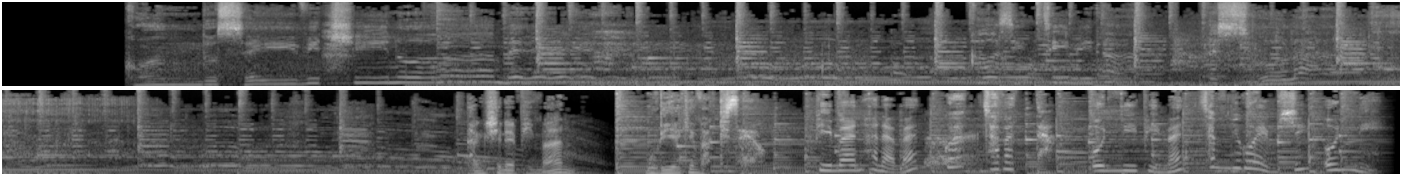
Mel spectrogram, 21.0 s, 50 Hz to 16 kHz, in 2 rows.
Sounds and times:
Music: 0:01.0 - 0:20.9
Speech: 0:14.0 - 0:16.2.

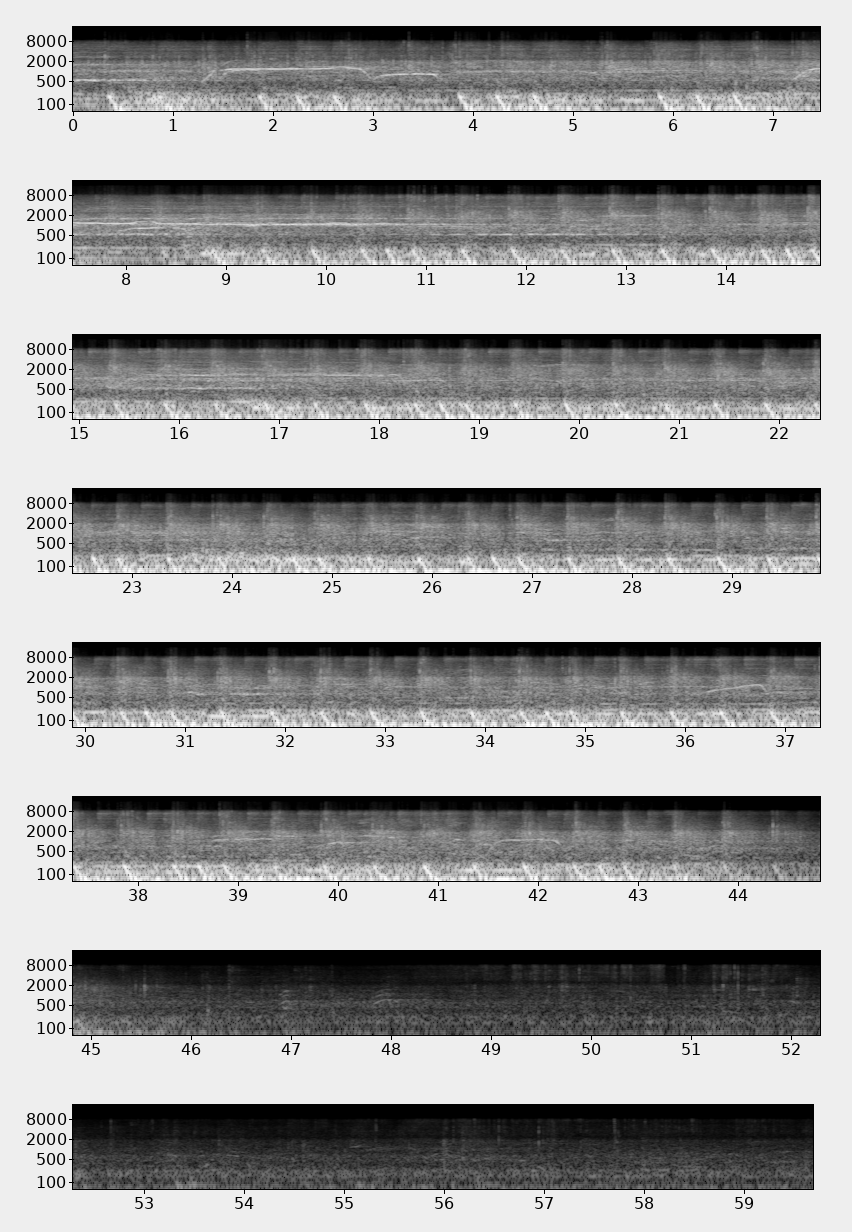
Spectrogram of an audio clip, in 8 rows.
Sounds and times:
Music: 0:00.0 - 0:45.8.

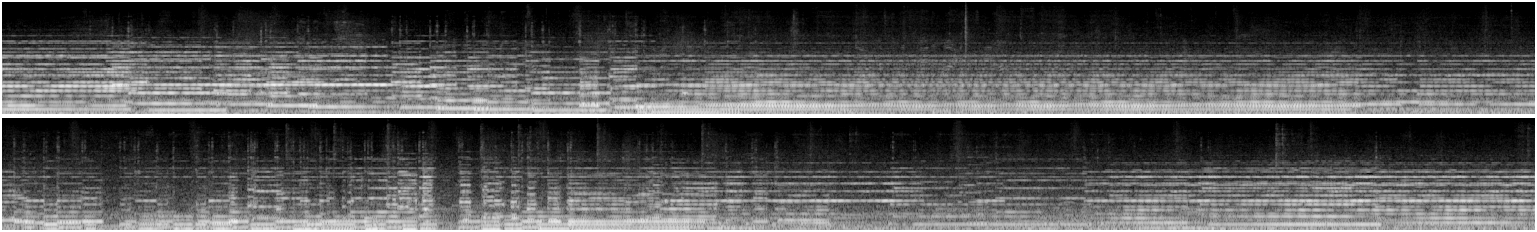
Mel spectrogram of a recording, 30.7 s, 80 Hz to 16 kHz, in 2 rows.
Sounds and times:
Keyboard (musical): 0:00.0 - 0:30.6.

